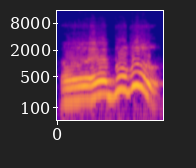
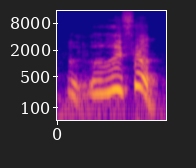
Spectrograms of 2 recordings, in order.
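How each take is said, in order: First: It is a Yogi Bear impression. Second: It is a bouncy Barney Rubble impression.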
